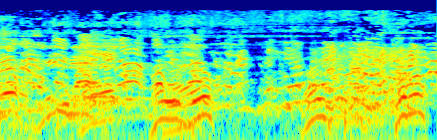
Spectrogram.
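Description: Several people talking over one another in a crowded, jostling group: loud overlapping chatter with no other sound standing out.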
